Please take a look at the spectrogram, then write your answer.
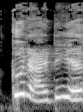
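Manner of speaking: high, bright and eager; girl happily taking the wolf's advice; cheerful agreement. A narrator's reading. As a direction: say it with delight. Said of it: "said Little Red".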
